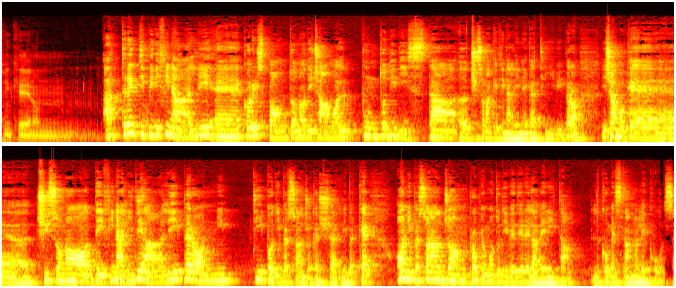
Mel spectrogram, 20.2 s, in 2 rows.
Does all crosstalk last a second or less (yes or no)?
yes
